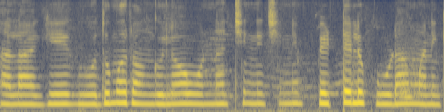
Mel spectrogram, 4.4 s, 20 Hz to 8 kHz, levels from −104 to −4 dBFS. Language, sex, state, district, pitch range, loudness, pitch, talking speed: Telugu, female, Andhra Pradesh, Anantapur, 250-270 Hz, -16 LUFS, 255 Hz, 135 wpm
